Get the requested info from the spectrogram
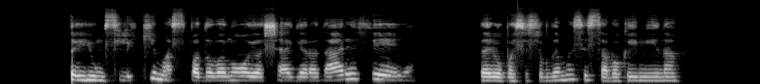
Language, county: Lithuanian, Panevėžys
